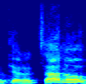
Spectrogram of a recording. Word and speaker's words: Terrazzano: I was told a lot of times the double Z is like pizza.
